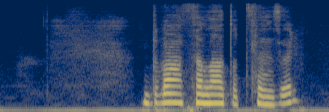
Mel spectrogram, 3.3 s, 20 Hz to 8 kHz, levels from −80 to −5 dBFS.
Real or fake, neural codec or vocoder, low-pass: fake; codec, 44.1 kHz, 2.6 kbps, DAC; 7.2 kHz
